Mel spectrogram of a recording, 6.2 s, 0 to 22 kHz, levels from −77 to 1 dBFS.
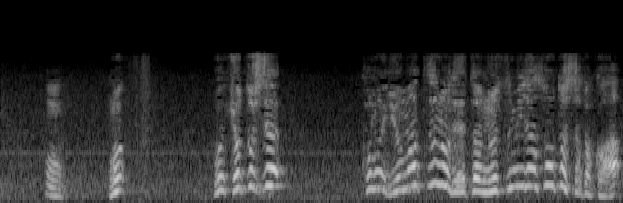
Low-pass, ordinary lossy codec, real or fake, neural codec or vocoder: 7.2 kHz; none; real; none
